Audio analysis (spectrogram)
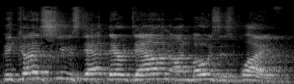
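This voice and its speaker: A man preaching a lively sermon, swinging from quiet asides to shouted exhortation and acting out quoted voices. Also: extremely high pitch, a little slow, crowd noise. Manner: acts out quoted voices for laughs. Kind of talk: lively sermon with congregation responses. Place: large church hall. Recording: echoey hall, far from mic, congregation. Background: congregation responding.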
